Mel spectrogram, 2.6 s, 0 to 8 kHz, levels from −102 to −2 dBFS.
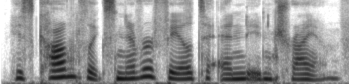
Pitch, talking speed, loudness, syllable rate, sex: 205 Hz, 185 wpm, -18 LUFS, 4.0 syllables/s, female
